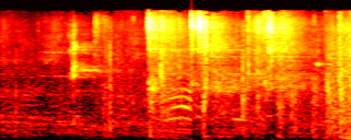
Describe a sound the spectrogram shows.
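Fencing blades clash and clatter.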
